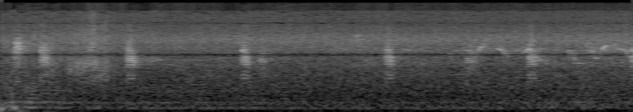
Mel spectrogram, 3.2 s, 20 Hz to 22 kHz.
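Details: Male Bobolink, up a tree at a field edge near cattails on July 17, 2019 near Cape Chin North, Ontario, gives short, sharp notes about every half second. They are deeper than nearby Red-winged Blackbirds and sound annoyed as he looks down at the observer. Low wind rumbles underneath.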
